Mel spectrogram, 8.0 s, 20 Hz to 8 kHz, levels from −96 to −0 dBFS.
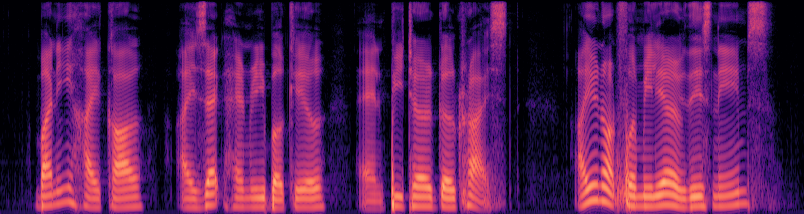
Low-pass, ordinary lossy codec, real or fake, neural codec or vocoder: none; none; real; none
